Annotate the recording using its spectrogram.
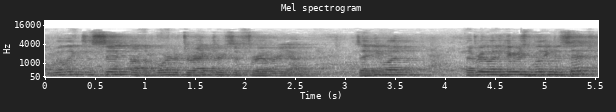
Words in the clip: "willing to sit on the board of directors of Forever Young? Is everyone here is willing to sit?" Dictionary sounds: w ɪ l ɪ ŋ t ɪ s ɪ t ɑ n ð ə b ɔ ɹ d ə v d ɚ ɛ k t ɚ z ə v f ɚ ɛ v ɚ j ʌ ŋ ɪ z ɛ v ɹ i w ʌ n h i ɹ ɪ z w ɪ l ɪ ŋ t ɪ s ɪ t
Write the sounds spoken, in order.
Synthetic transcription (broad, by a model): w ɪ l ɪ ŋ t ɪ s ɪ t n ð ə b ɔ ɹ d ə v d ɚ ɛ k t ɚ z ə v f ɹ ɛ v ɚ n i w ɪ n ɛ v ɹ i w ʌ n h i ɹ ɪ z w ɪ l ɪ ŋ t ɪ s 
